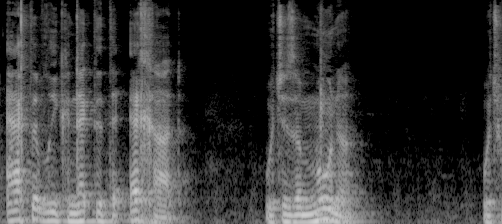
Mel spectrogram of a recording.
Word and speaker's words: Echad: the Gemara says that you should pronounce the Dalit and make sure that you bring out the Dalit, and this is brought down in the Shulchan Aruch, right? You have to actually pronounce out the Dalit. Why? So it doesn't sound like a Resh.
